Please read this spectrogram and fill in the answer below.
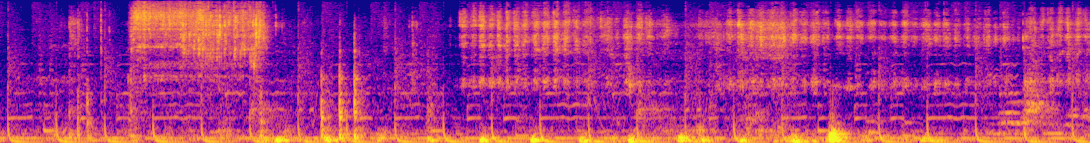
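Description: A bathroom tap running into the sink in two spells: a short one about a second in, and a longer one from about halfway to near the end. Faint background music plays underneath.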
